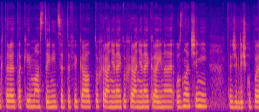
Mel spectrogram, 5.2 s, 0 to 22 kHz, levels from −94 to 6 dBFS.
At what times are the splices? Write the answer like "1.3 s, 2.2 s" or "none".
2.5 s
